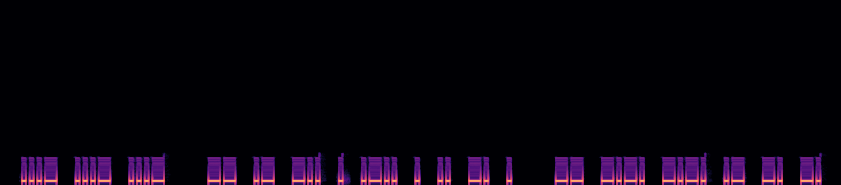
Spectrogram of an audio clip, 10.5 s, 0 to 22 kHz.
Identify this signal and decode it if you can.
Morse code, heard as a keyed tone, about 25 wpm, spaced as for 20 wpm, 550 Hz. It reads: VVV MADELEINE MCCANN
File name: podcast / News headlines-1x-25x20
